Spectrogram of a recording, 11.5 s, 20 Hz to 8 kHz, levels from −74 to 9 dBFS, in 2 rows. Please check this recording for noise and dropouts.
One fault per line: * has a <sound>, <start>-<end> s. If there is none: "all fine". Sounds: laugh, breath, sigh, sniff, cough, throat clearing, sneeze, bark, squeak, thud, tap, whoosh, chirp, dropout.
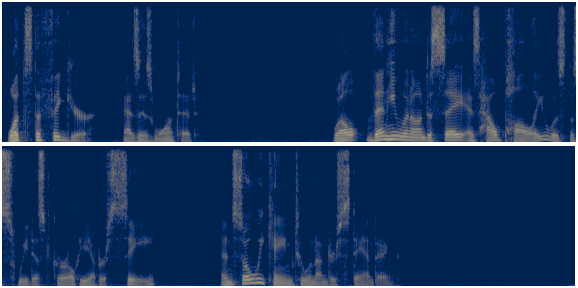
all fine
